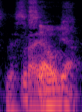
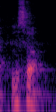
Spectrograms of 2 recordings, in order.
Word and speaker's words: Lascelles: And James Lascelles, how do you pronounce that? Lascelles. – Lascelles.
